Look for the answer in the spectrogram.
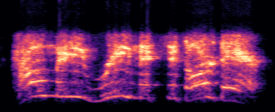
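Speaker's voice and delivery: slow, drawn-out shouted question; high, exasperated demand; exasperated yell. Real, not acted. Exasperated at endless remixes.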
